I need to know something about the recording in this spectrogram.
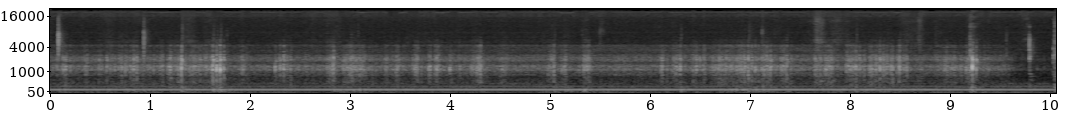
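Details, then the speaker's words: RCA Model 641 vintage radio at first power-up after restoration work, no antenna: steady low hum under soft hiss and scattered crackle while tuning with no station; the set is working normally. "well that's some noise out of the thing I'm turn turning the tuner a station there's a little hetr [Laughter] dining I'm tuning the knob to see if anything's going to happen there's no antenna on this radio so I don't expect to get anything but you never"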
